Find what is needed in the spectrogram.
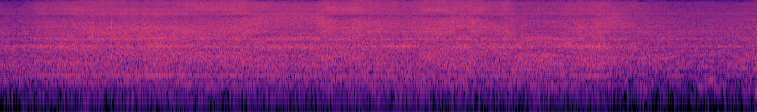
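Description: Hand-held hair dryer running steadily on short hair as the roots are lifted for volume: a steady rush of air with a faint hum, easing off near the end.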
